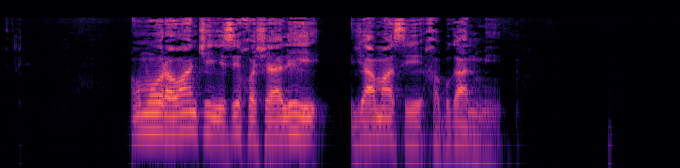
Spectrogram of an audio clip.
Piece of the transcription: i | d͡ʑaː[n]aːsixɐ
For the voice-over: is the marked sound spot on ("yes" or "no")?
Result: no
